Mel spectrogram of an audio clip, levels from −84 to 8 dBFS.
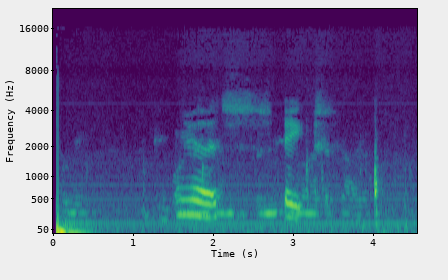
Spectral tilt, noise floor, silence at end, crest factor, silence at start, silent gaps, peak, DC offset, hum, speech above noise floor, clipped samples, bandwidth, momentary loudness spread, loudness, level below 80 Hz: -7.5 dB/octave; -41 dBFS; 0.1 s; 16 dB; 0.05 s; none; -2 dBFS; under 0.1%; none; 24 dB; under 0.1%; 11 kHz; 25 LU; -18 LUFS; -28 dBFS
